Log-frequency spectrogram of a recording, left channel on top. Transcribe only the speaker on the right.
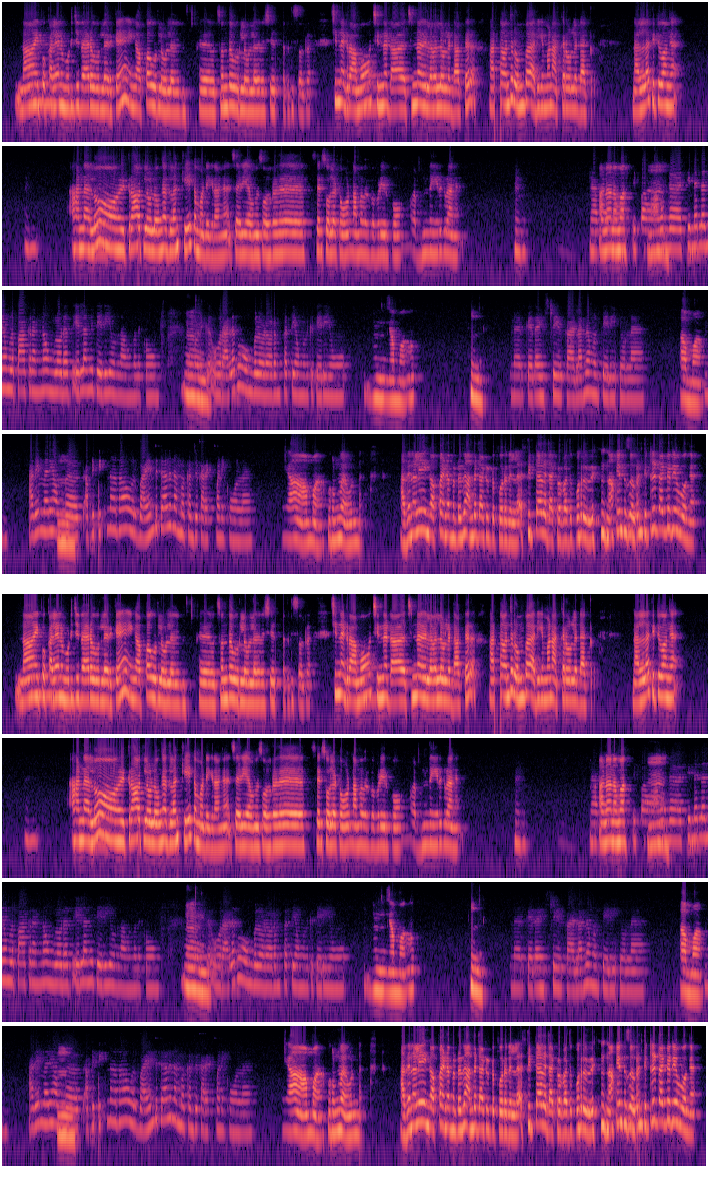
நா
இப்போ கல்யாணம் முடிஞ்சி வேற ஊர்ல இருக் க்கே எங்க அப்பா ஊர்ல உள்ள க்கு சொந்த ஊர்ல உள்ள விஷயத்த பத்தி சொல்றே சின்ன கிராமோ
சின்ன டா சின்ன இதுல மொதல்ல உள்ள டாக்டர் அத வந்து ரொம்ப அதிகமான அக்கற உள்ள டாக்டர் நல்லா திட்டுவாங்க
ஆனாலும்
க்ரா ல உள்ளவங்க அதெல்லா கேட்க மாட்டேங்கிறாங்க சரி அவங்க சொல்றது சரி சொல்லட்டும் நம்ம விருப்பப்படி இருப்போ அப்டினு இருக்றாங்க
ஆனா
நம்ம
ம்
ம்
உம் ஆமா உம்
ஆமா
ம்
ஆ ஆமா உண்ம உண்ம அதனாலயே எங்க அப்பா என்ன பண்றது அந்த டாக்டர்ட்ட போறதில்ல திட்டாத டாக்டர பாத்து போறது நா கேட்டு சொல்றே திட்ற டாக்டர்டயே போங்க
